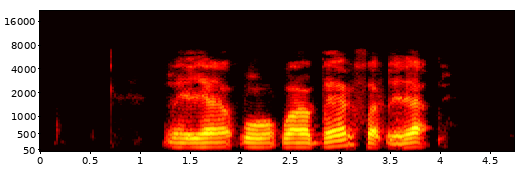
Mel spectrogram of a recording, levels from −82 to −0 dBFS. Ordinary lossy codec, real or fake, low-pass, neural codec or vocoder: MP3, 48 kbps; fake; 7.2 kHz; codec, 16 kHz, 1 kbps, FreqCodec, larger model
